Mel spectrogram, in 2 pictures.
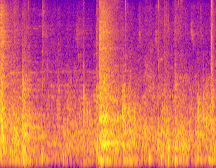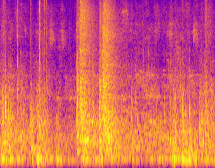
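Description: Table-football play: sharp knocks of the ball being struck by the plastic figures and hitting the table walls, with two loud hard hits about two and six seconds in, over steady chatter in a large hall.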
